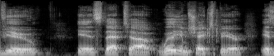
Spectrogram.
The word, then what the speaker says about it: Shakespeare: always, but almost always, it was spelled as if there was a short a sound. Shaq and not Shake and so his name was actually pronounced Shakespeare not Shakespeare.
